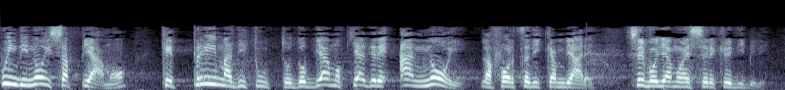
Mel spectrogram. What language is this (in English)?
Italian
